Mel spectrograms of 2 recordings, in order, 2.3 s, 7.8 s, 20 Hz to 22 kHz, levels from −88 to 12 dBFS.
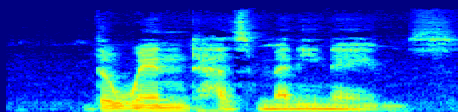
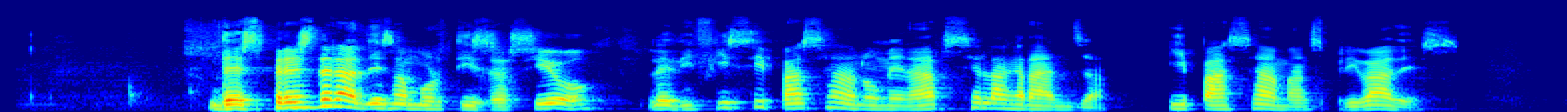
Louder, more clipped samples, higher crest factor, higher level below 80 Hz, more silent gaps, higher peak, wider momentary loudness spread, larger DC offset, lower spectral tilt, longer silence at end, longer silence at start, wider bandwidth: first, -19 LUFS vs -23 LUFS; neither; second, 18 dB vs 24 dB; first, -44 dBFS vs -78 dBFS; neither; about the same, -2 dBFS vs -2 dBFS; second, 8 LU vs 21 LU; neither; about the same, -6 dB/octave vs -5 dB/octave; second, 0 s vs 0.6 s; second, 0.45 s vs 1.05 s; first, 14.5 kHz vs 11.5 kHz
